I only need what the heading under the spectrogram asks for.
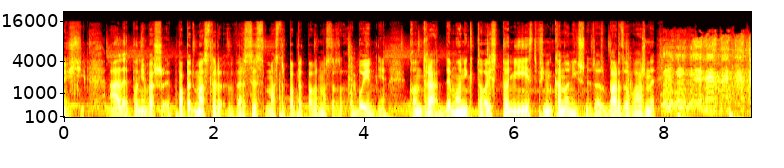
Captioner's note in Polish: śmiech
